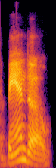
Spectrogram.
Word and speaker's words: bandeau: bandeau, like a band, how do you pronounce it? Bandeau. Mm-hmm.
